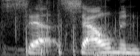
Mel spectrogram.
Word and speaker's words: salmon: pretty sure I said salmon too when I was younger as well and I was like why why is there an L there when it's not said well isn't caramel caramel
